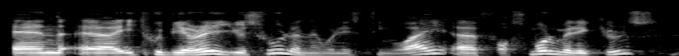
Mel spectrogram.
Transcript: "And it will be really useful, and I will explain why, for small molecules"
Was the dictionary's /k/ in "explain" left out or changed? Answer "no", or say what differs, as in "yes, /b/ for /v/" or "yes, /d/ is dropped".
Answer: yes, /k/ is dropped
